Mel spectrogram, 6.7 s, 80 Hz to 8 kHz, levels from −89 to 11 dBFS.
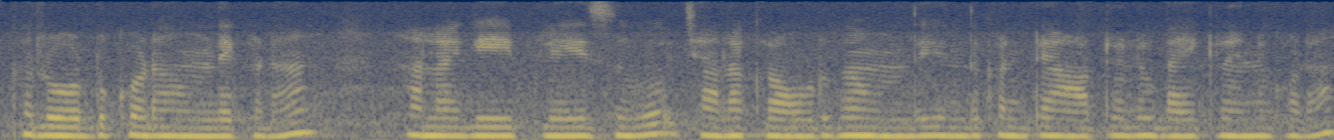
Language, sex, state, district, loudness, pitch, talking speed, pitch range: Telugu, female, Andhra Pradesh, Manyam, -14 LUFS, 180 Hz, 145 wpm, 175-185 Hz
